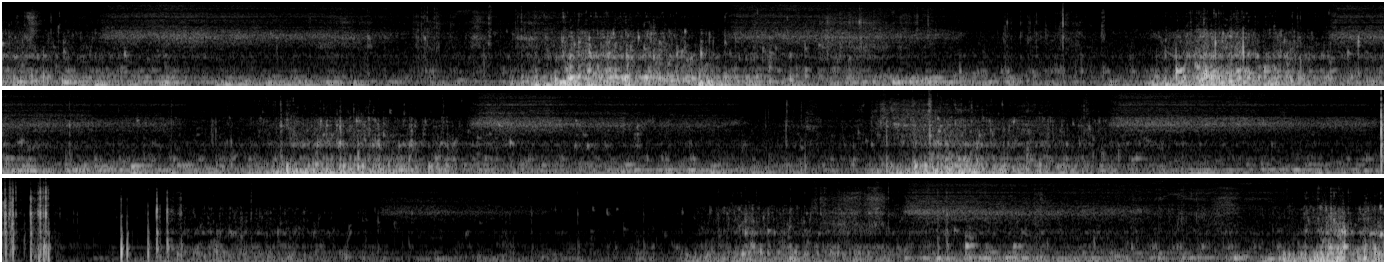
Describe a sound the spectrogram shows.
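Water rushes and churns close by underwater, in uneven surges.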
